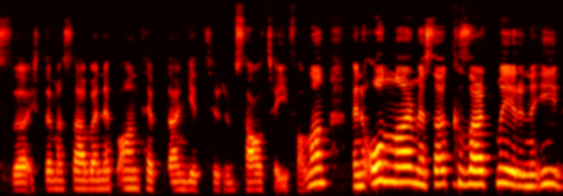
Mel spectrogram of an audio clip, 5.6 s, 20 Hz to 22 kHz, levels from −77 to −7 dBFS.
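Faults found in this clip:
Echo leak, 0.02–0.11 s and 4.51–4.56 s: faint delayed copy of the speech, 340 ms behind, very low at first, clearer at 4.5 s. Likely residual from a far-end loudspeaker path that the echo canceller did not fully suppress.

Pre-emphasis left on, 2.36 s to end: thin, bright, sibilant speech with treble about 11 dB hotter at 10 kHz than at 1 kHz, matching a 50 µs FM boost whose complementary de-emphasis was never applied downstream.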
